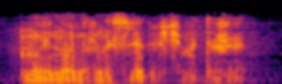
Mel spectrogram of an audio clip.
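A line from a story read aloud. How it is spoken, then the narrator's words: Weak voice. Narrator (Russian): ослабевшим голосом сказал Ли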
